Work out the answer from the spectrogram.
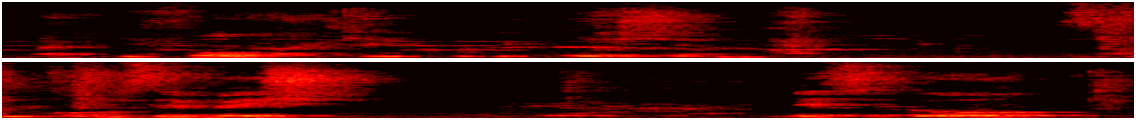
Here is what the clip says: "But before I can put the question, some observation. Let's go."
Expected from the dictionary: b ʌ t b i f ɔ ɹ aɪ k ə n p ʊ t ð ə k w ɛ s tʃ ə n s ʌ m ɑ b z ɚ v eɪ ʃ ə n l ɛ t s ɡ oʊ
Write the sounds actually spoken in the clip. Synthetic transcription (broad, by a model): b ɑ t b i f ɔ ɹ aɪ k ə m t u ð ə k w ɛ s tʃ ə n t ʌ ɑ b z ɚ v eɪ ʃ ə n l ɛ t s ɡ oʊ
